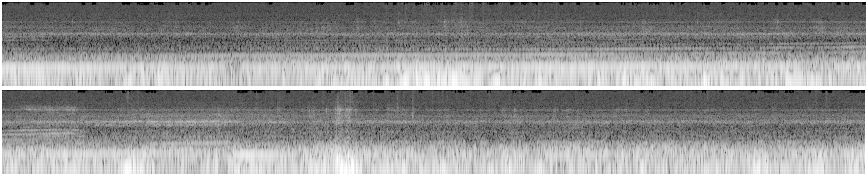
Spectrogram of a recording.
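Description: Nissan GT-R engine running on the move over road and tyre noise. Its pitch climbs steadily for several seconds as the car accelerates, then falls away about ten seconds in. A single brief knock comes a couple of seconds later.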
